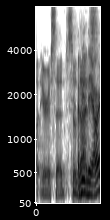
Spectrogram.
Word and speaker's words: Erised: And I've heard people read the book and pronounce it as Arised, but then whenever you watch the film, Dumbledore pronounces it as Erised.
